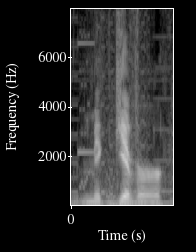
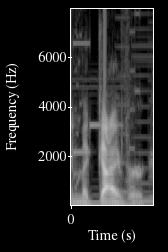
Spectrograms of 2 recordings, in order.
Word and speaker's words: MacGyver: Oh, and then and then and then he said McGiver, but actually meant to say MacGyver.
